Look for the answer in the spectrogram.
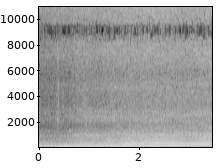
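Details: LS-swapped V8 (previously 305, then 350) with new axle, hard acceleration on road: V8 note climbs steadily and strongly, no misfire, stumble or popping, pulling cleanly; normal acceleration.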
